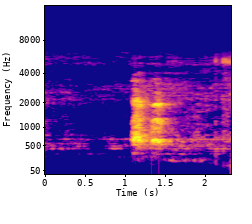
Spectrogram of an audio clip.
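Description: Two short dog barks in quick succession about a second in, after a near-quiet first second.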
